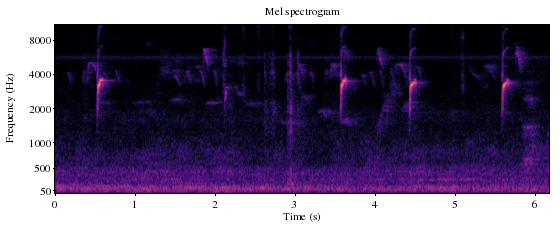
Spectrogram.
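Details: {'caption': 'Scaly-breasted munia following its sunning: four sharp, high, clipped notes given singly at irregular intervals, with faint softer chirps between them and a steady low hum.'}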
